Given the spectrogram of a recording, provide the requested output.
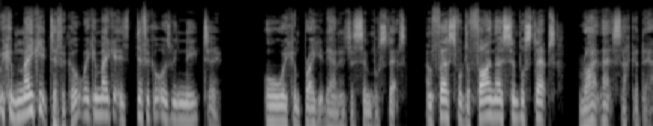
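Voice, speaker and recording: A man with a British accent speaks quickly, at a medium pitch, with lively intonation and a dark, mellow tone. The recording is very clean and dry, with a silent background, a close sound and no echo. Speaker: motivational coach. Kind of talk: motivational talk. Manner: fast; animated.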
